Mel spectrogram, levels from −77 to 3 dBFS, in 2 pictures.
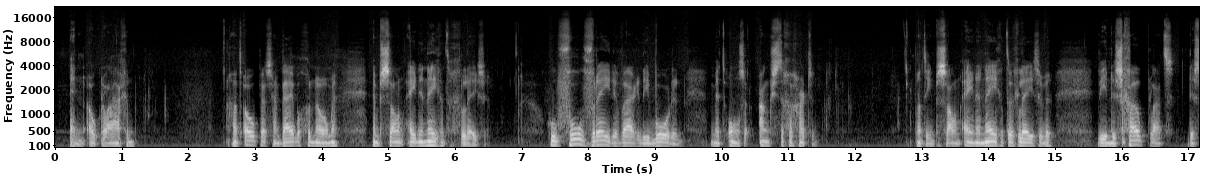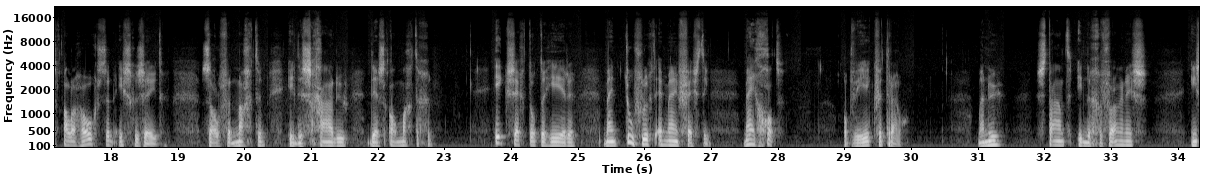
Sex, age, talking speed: male, 50-69, 115 wpm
